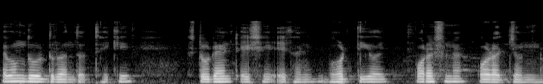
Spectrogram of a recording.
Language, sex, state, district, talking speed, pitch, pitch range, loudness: Bengali, male, Tripura, West Tripura, 130 wpm, 120 Hz, 115-130 Hz, -16 LUFS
